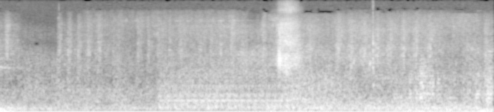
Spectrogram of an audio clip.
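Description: Artillery bombardment in the World War II strategy game War in the Pacific, rendered as faint, distant rumbling booms with a sharper burst near the middle, heard alone without speech.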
